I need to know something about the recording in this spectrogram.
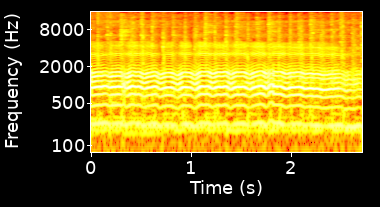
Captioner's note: laughing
